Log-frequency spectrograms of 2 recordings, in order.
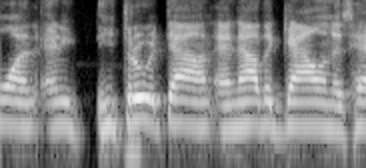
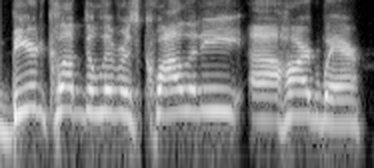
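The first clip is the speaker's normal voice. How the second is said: ad read; 6 semitones higher than usual. Acted. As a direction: sell the beard product to the listeners. Reads sponsor ad.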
